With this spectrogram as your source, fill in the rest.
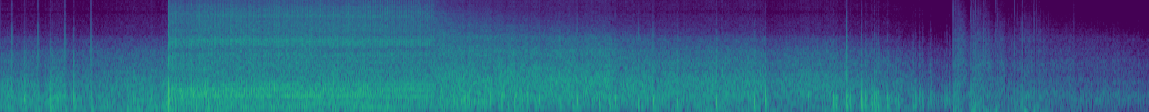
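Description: Gunfire crackles in rapid bursts in the distance.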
